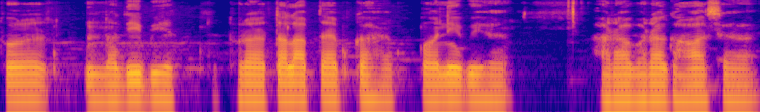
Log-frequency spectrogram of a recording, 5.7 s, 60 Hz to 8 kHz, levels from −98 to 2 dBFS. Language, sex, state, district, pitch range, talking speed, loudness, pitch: Hindi, male, Bihar, Saharsa, 100-105 Hz, 155 wpm, -21 LUFS, 105 Hz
